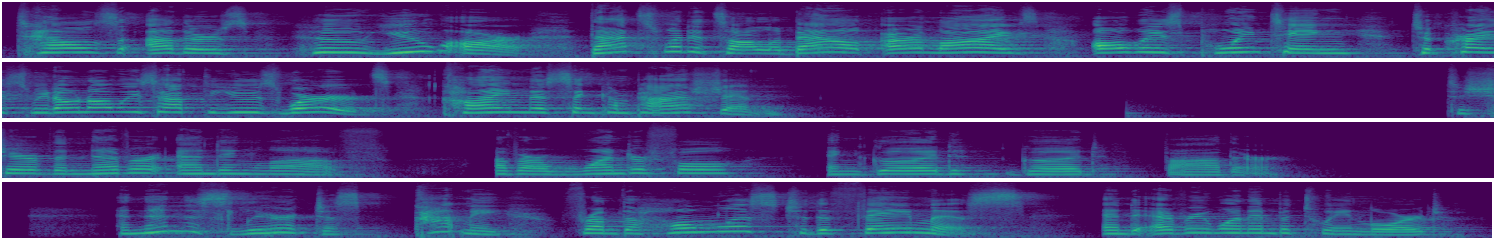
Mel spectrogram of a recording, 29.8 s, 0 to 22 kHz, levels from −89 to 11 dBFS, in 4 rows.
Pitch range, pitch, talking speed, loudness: 225-295 Hz, 260 Hz, 115 wpm, -28 LUFS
